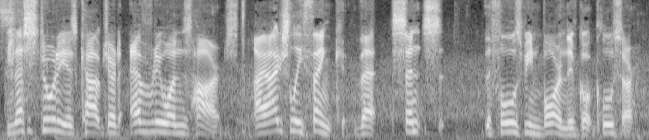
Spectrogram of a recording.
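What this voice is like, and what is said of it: Strong regional accent. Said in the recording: “the farmer has an outrageous accent ... I love his accent”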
